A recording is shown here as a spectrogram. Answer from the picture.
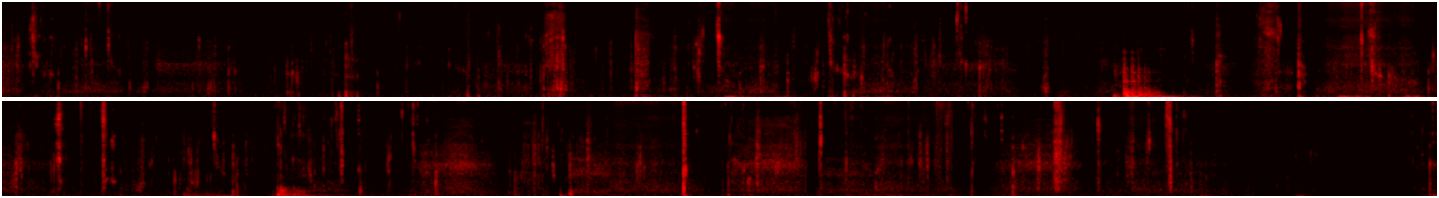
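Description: Close-up chewing and biting of luchi, a puffed fried flatbread, with fried egg: wet mouth clicks and crisp crunches, with the bread being torn by hand.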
